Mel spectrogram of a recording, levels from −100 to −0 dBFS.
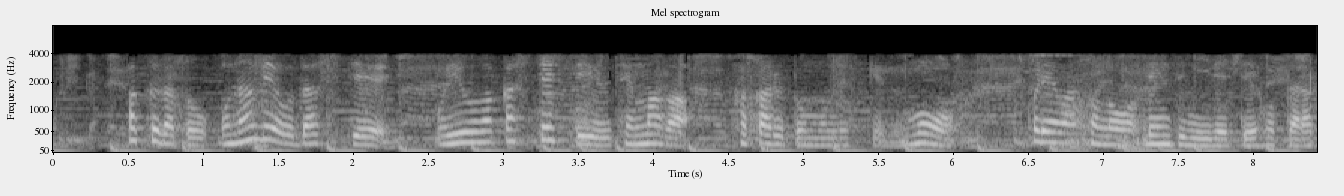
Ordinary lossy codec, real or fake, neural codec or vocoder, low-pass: AAC, 16 kbps; real; none; 7.2 kHz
